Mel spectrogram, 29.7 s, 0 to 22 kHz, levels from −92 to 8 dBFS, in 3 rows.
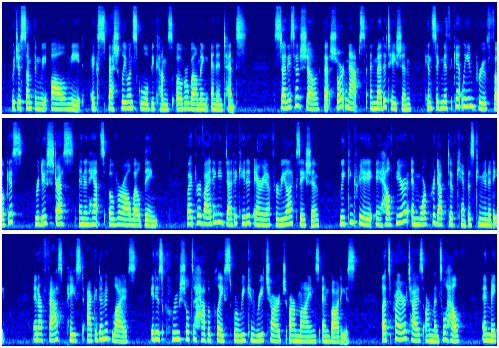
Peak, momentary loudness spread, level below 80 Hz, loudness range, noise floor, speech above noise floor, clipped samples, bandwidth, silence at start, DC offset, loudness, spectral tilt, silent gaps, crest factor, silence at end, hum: -14 dBFS; 6 LU; -84 dBFS; 1 LU; -65 dBFS; 34 dB; under 0.1%; 19 kHz; 0.2 s; under 0.1%; -32 LUFS; -4.5 dB/octave; none; 18 dB; 0 s; none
